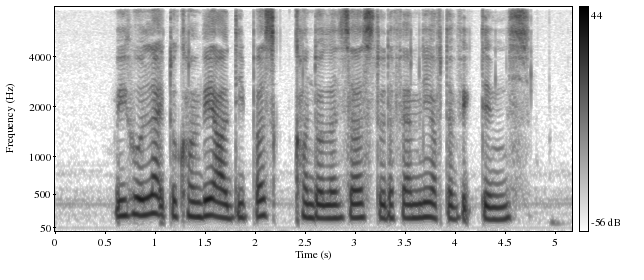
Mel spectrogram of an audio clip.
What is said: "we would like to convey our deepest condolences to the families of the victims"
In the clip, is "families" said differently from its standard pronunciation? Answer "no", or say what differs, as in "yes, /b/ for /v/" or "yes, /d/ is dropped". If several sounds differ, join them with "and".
yes, /z/ is dropped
